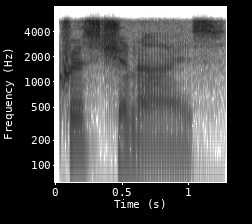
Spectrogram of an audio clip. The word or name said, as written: Christianize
